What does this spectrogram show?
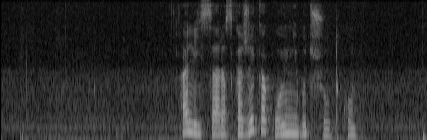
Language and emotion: Russian, neutral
